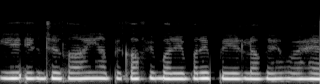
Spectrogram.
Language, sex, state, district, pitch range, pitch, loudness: Hindi, female, Chandigarh, Chandigarh, 260-275 Hz, 270 Hz, -10 LUFS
